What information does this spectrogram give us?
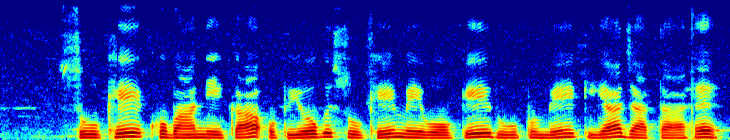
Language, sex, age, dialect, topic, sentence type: Hindi, female, 51-55, Awadhi Bundeli, agriculture, statement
